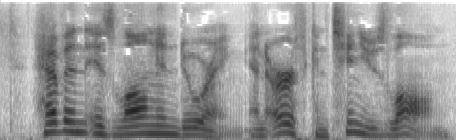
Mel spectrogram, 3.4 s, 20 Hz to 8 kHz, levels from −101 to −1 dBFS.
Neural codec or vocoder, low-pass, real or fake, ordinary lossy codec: codec, 16 kHz, about 1 kbps, DyCAST, with the encoder's durations; 7.2 kHz; fake; MP3, 32 kbps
